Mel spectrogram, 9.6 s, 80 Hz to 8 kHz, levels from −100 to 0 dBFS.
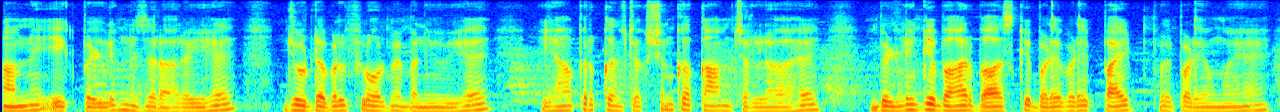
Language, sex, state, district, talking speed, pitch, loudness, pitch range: Hindi, male, Chhattisgarh, Raigarh, 205 wpm, 125 Hz, -23 LUFS, 115-135 Hz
